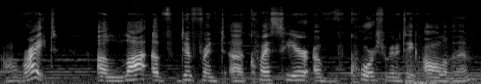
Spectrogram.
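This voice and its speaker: A woman's voice: fairly low pitch, normal speed, fairly bright tone, faint music behind. A woman giving casual, chatty commentary as she plays and roleplays a game, talking to the characters. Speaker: host of a roleplay game playthrough.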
